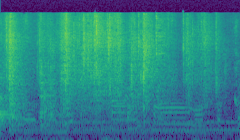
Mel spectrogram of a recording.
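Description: Soft background music with faint rustling and light clicks as a trading card is handled and slipped into a plastic penny sleeve.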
